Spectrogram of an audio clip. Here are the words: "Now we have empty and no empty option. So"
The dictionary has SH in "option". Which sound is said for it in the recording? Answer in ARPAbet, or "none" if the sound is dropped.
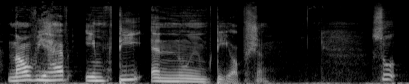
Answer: SH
